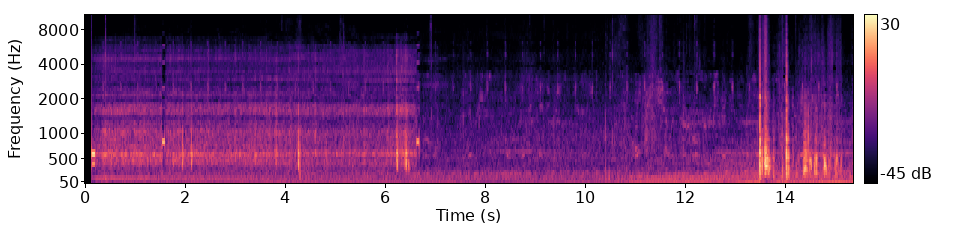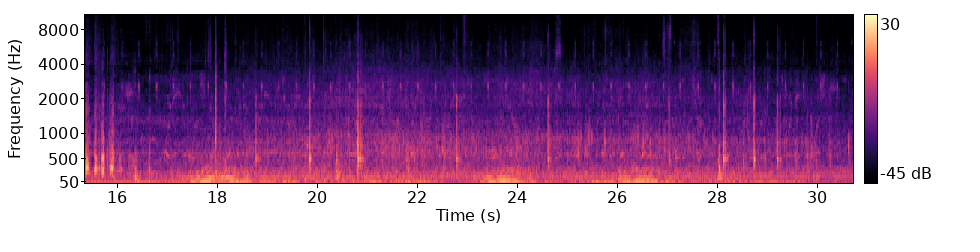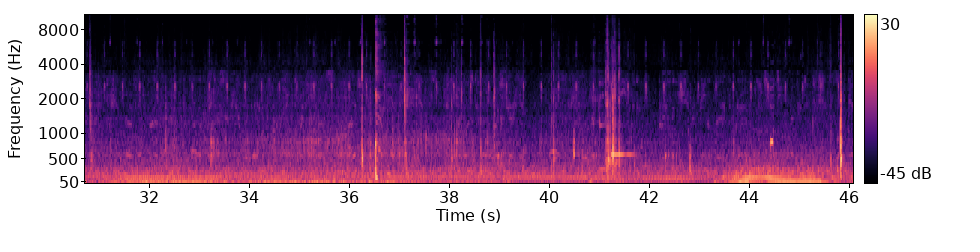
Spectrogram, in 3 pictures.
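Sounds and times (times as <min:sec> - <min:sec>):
vehicle engine humming: 0:00.2 - 0:46.0
sharp clicks and knocks: 0:11.5 - 0:46.0.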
